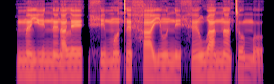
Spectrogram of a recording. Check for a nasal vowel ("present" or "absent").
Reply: present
